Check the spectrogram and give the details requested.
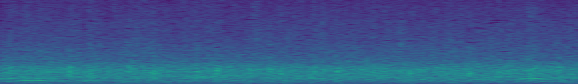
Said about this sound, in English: And, well, you can hear from that stamping and cheering. Joseph Kalea back on stage now.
